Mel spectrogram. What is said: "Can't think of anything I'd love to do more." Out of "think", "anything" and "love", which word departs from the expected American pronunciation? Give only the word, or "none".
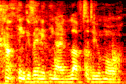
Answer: none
